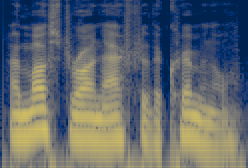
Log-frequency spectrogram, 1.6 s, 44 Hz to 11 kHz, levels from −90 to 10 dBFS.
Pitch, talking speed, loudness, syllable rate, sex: 115 Hz, 230 wpm, -16 LUFS, 6.3 syllables/s, male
